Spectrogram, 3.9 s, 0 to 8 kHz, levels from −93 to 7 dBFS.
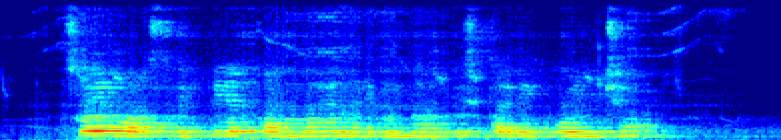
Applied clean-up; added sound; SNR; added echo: neural separator model SepFormer DNS4.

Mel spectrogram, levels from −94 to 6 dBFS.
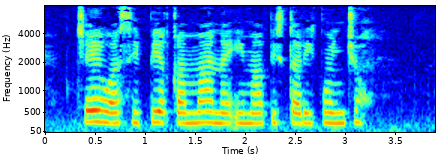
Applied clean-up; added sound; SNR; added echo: none; none; none; none.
